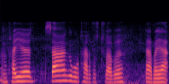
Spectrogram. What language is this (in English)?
Bodo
